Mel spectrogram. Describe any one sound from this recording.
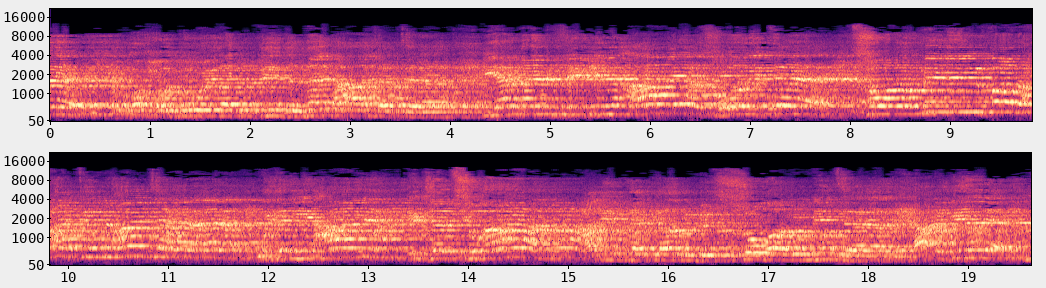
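A man chants through a microphone in an echoing hall.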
